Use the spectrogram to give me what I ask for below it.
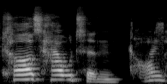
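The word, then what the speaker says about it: Carshalton: born in 1962 in car car carlston oh dear have you ever seen that that video where the guy can't pronounce a certain place yeah yeah yeah wers can't say at all Howton cars thank you very much cars Howton much sounds born in 1962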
